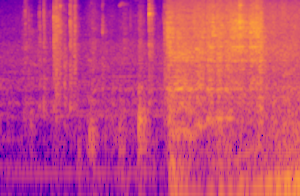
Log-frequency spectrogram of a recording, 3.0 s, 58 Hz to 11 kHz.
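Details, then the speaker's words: 1957 Chevy Bel Air 2-door: brief uneven cranking, then it fires right up at once and settles into a steady, strong idle; clean, healthy start. "fired right up Headlights oh wow"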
